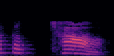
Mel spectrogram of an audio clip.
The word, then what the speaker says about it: कक्षा: ठीक है, जैसे हमने कहा कक्षा, छा नहीं होता, छा से छाता, छा, छा नहीं होता, कक्षा।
